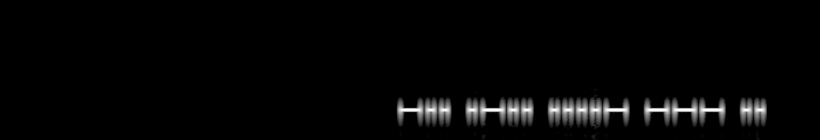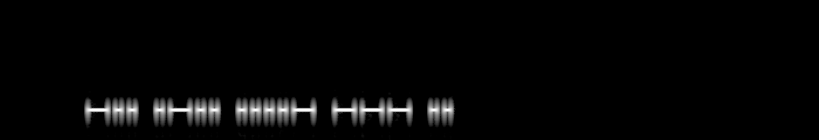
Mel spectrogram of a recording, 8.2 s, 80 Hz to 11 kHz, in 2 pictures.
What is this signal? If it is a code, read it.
Morse code, heard as a keyed tone, about 34 wpm, 700 Hz. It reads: DL4OI DL4OI
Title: USA Call Signs - 5 Characters - Repeated 2x - 35wpm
